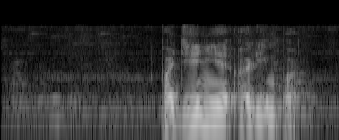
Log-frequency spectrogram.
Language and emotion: Russian, neutral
